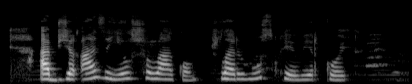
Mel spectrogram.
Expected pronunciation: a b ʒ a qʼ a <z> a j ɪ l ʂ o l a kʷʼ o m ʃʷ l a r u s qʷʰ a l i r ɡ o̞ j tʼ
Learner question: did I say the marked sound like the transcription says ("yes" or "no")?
yes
